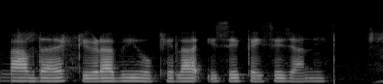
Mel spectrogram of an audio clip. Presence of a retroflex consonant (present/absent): present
